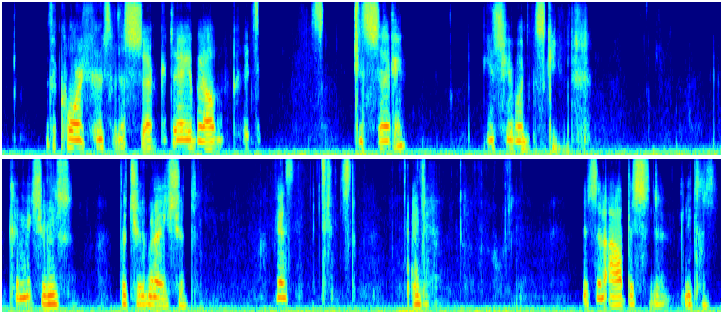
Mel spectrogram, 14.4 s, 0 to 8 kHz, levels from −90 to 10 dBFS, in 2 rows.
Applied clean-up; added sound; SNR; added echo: neural diffusion model UNIVERSE++.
